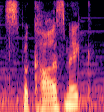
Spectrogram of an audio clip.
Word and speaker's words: Spacosmic: There you go. That's how you say it. I was like Spacos Mix. I was like, what? And as soon as I said it out loud, I was like, that cannot be how you pronounce it.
